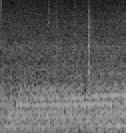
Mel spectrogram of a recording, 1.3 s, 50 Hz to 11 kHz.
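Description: A 2026 Cadillac CT5-V accelerates with a loud, steady engine drone close by, a brief crackle of exhaust pops near the end standing out over the rumble.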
